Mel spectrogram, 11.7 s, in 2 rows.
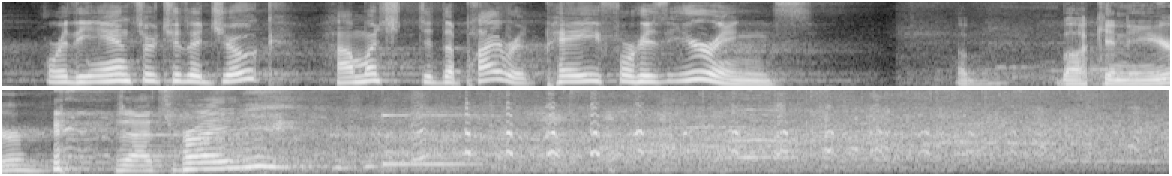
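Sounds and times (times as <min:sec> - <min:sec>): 
speech: 0:00.2 - 0:04.1, 0:04.8 - 0:07.3
laughter: 0:06.1 - 0:11.6
faint tonal notes: 0:07.8 - 0:08.8
audience applause: 0:08.0 - 0:11.6.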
